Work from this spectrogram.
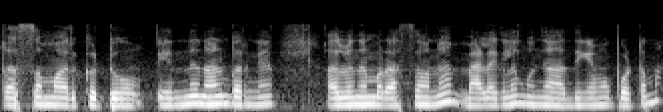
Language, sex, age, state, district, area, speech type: Tamil, female, 30-45, Tamil Nadu, Thoothukudi, urban, spontaneous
